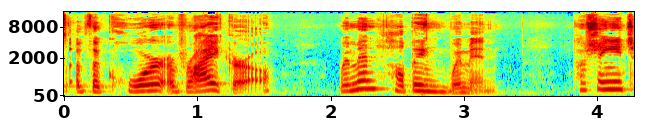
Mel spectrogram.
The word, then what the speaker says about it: Grrrl: And the reason it is spelled girl, Grrrl, is basically to accentuate like the growl that is very prevalent in Riot Grrrl.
